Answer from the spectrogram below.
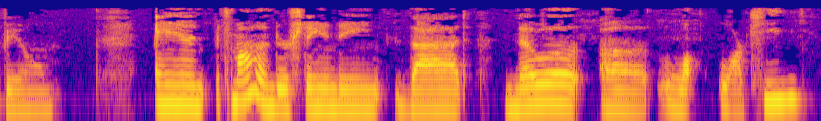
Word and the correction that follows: LaRoche: I believe is how you say his name, LaRoche, sorry, I actually wrote down how to, to say it, LaRoche.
